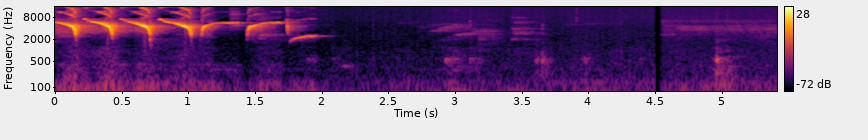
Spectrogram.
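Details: Lure recording of a canary singing to provoke other canaries into song: a short burst of loud, sweeping downslurred whistles repeated rapidly, ending in a rising note, then near silence with a few soft taps.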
